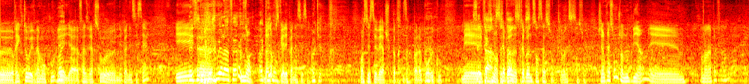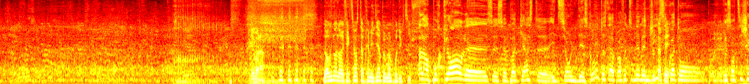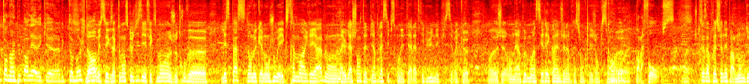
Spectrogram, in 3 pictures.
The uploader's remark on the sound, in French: Enregistre en direct depuis le festival Ludesco.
